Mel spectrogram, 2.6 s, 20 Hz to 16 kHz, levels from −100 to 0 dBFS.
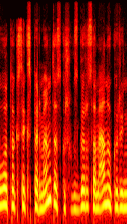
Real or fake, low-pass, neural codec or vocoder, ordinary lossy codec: real; 14.4 kHz; none; Opus, 32 kbps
